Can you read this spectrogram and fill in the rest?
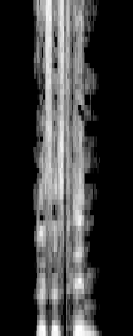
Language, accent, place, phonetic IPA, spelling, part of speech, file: German, Germany, Berlin, [ˌʁɪsəst ˈhɪn], rissest hin, verb, De-rissest hin.ogg
- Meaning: second-person singular subjunctive II of hinreißen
